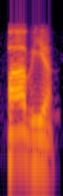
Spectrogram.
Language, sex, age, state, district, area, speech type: Hindi, male, 30-45, Uttar Pradesh, Sonbhadra, rural, conversation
